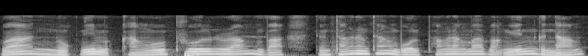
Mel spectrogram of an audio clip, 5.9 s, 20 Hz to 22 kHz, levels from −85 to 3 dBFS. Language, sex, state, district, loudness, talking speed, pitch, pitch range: Garo, male, Meghalaya, South Garo Hills, -16 LUFS, 110 wpm, 130 Hz, 110-140 Hz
